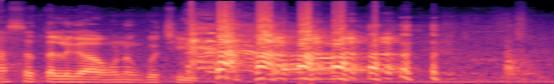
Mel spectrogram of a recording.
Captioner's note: laughter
